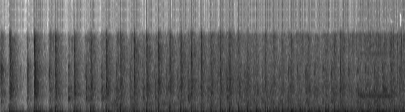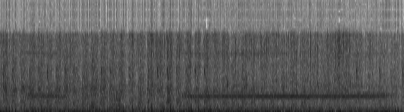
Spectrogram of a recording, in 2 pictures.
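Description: Tractor engine starting and running with a fast, even knock. A horn sounds twice briefly in the middle, then is held for about two seconds near the end.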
